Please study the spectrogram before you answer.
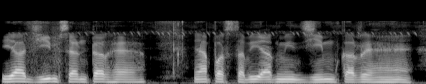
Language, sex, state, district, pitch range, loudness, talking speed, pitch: Hindi, male, Jharkhand, Deoghar, 110-125 Hz, -17 LUFS, 170 wpm, 115 Hz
